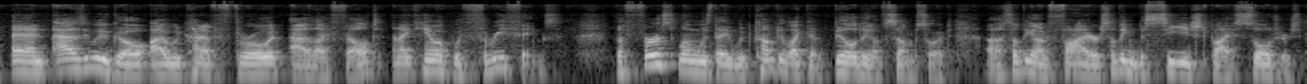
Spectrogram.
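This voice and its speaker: Rambling man retelling a tabletop game. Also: medium pitch. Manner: rambling, many fillers like "you know". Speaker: game master. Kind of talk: recounting a tabletop game session.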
